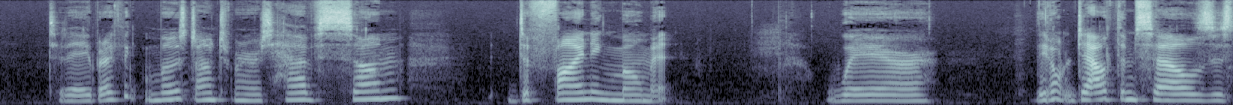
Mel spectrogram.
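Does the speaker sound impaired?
No.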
